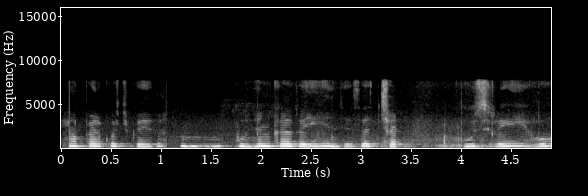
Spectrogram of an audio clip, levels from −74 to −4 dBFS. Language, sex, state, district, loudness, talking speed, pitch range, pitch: Hindi, female, Bihar, Saharsa, -15 LUFS, 145 wpm, 250-265 Hz, 260 Hz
